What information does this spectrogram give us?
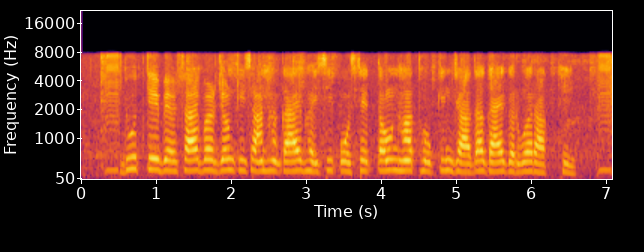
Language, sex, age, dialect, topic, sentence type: Chhattisgarhi, female, 18-24, Western/Budati/Khatahi, agriculture, statement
